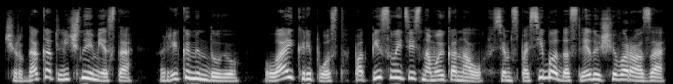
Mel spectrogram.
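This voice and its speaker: A woman's voice: medium pitch, big pitch swings, normal speed, dry recording, studio quality, natural voice. A woman reading the lines of a cocky, teasing young man who jokes smugly. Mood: joking. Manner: teasing, joking, smug.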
